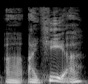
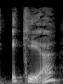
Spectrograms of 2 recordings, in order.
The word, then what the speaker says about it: IKEA: and we said we're going to IKEA. And they said, oh, no, that's not how you say it. – Okay. – It's IKEA.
